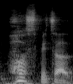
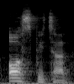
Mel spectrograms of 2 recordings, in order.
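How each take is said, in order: First: The word starts with an h sound. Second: The word starts without an h sound. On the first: The speaker calls it right. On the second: The speaker calls it wrong.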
